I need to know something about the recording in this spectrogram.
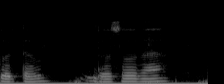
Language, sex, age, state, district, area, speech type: Odia, male, 18-30, Odisha, Nabarangpur, urban, spontaneous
